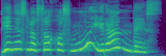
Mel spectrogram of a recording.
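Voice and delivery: put-on very high, slow wondering child; curious little girl. Girl asks the wolf.

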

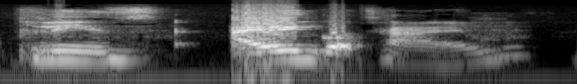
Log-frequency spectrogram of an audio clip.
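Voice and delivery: loud, emphatic protest; exasperated refusal. Real, not acted. Fed-up cook refusing to make two dishes, loud exasperation. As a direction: put your foot down loudly.

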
